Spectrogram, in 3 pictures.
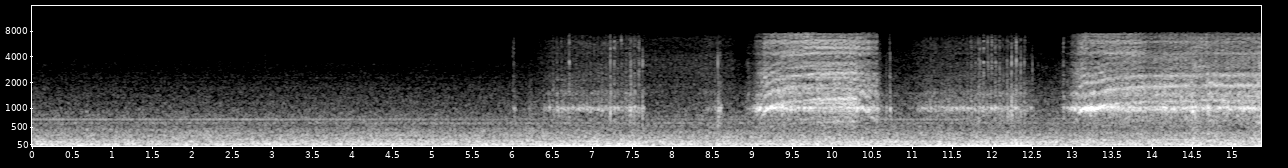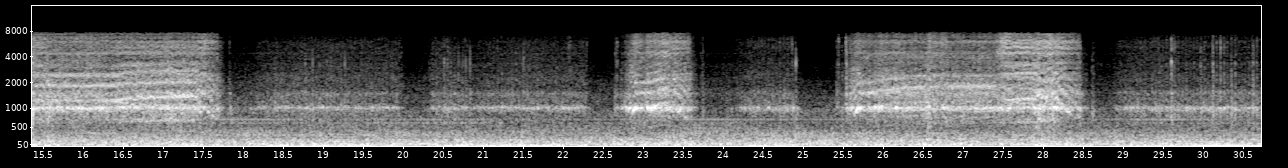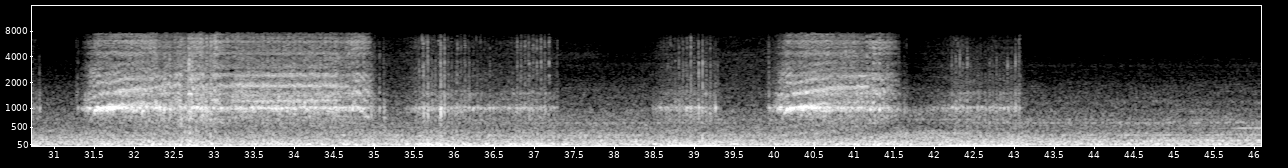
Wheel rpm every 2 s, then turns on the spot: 0, 0, 0, 20, 70, 50, 80, 160, 120, 20, 30, 50, 30, 150, 40, 50, 160, 80, 20, 20, 80, 20, 0.
6-8 10-12 18-24 28-30 34-38 42-44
